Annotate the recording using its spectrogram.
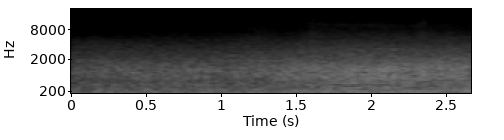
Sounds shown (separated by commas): car wheels rolling, car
